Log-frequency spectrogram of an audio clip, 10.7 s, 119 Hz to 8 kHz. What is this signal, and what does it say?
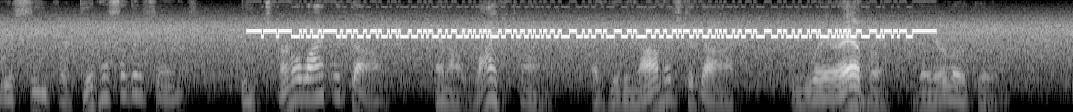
RTTY (50 baud, 450 Hz shift), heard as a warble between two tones, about 2250 Hz centre, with speech in English. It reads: LACHENAL DECIDIO CONTINUAR CON HERZOG.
